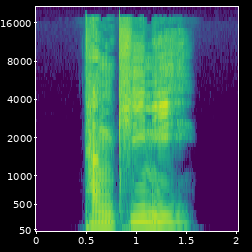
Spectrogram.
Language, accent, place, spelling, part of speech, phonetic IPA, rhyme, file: German, Germany, Berlin, Tankini, noun, [taŋˈkiːni], -iːni, De-Tankini.ogg
- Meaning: tankini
